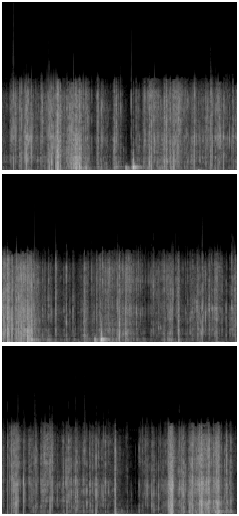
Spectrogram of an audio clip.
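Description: Foil trading-card booster packs being torn open and crumpled by hand: continuous irregular crinkling and crackling of the wrappers, with a brief lull near the end.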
